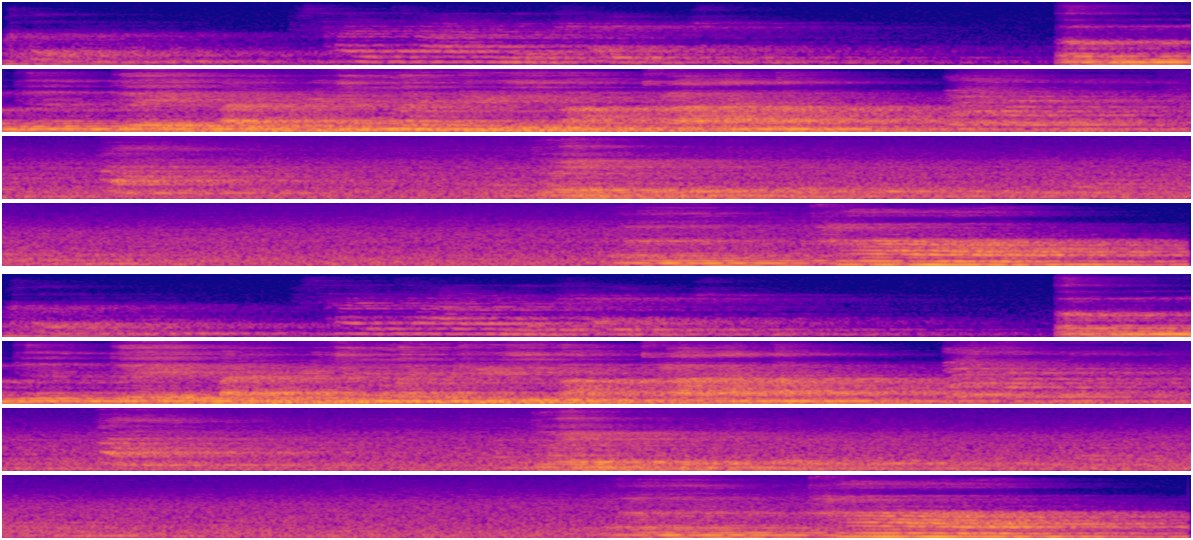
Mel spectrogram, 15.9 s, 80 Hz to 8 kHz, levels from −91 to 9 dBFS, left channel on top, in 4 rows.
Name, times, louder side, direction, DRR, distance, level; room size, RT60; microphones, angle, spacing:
voice 1, 0.0-0.7 1.0-2.6 6.7-8.1 9.5-12.8, equal, 55° left, -8 dB, 0.7 m, -33 dB
voice 2, 3.5-6.7 7.4-7.5 9.7-10.0 13.9-15.4, equal, 25° right, -7 dB, 0.4 m, -17 dB
sound 1, 7.1-7.9 8.2-11.0 11.3-12.1, equal, 90° right, 0.6 m, -32 dB
sound 2, 7.8-14.7, equal, 90° left, 0.9 m, -35 dB
3.1 x 2.0 x 2.2 m, 2.6 s
head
